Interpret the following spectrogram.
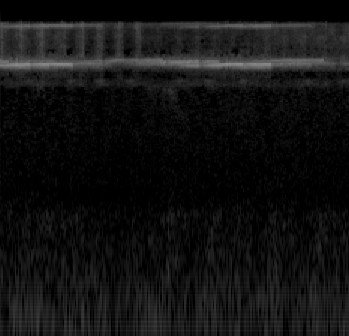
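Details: Summer crickets in nature before evening, a thin, very high sustained trill that pulses quickly and drops slightly in volume partway through, with faint low background noise.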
